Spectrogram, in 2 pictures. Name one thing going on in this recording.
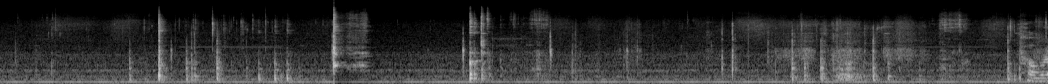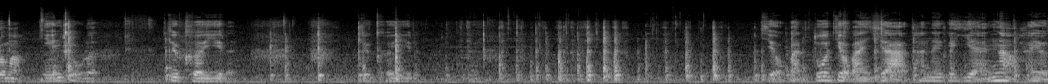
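A metal spoon clinks and scrapes against a glass bowl while stirring.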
